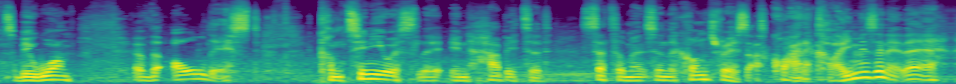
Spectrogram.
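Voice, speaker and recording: A man's voice: medium pitch, noisy background. A man hosting a travel vlog, chatting casually as he walks through town streets, often restarting and turning to the viewer with asides. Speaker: travel vlogger and host. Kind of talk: casual walking-tour commentary. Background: background music.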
